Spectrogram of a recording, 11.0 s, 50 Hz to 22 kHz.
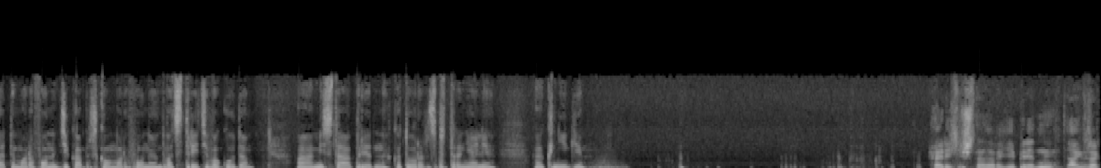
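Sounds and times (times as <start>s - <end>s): microphone handling thumps: 4.3s - 4.6s, 5.9s - 9.4s.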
